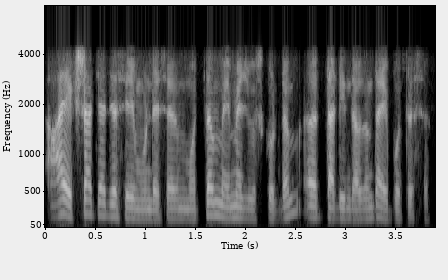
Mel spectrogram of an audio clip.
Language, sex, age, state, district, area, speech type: Telugu, male, 18-30, Telangana, Karimnagar, rural, conversation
